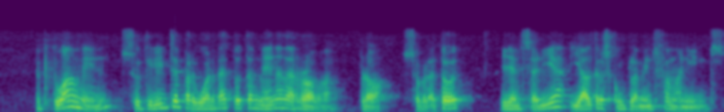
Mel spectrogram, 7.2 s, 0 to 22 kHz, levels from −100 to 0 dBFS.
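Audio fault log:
0.00 to 0.35 s, AMR comfort noise: the phone treated the opening as silence and sent no speech frames for about a third of a second, so the receiver filled it with smooth synthetic hiss built from a rough level-and-spectrum sketch, replacing the real background, under wideband coding that sounds like about 12.65 kbit/s.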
